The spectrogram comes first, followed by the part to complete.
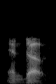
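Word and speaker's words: דוד: There's no V in Hebrew, and there's no justification for the I, but nonetheless, David. And the Wa is pronounced as either an O or the U sound, and so there's no Da in Dod.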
